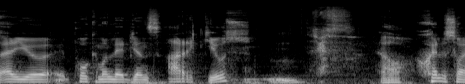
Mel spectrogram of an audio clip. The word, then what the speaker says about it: Arceus: Arceus ska det tydligen vara.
